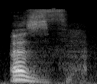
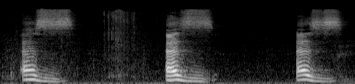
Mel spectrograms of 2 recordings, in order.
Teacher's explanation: And there is actually a whistling sound. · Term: Zay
